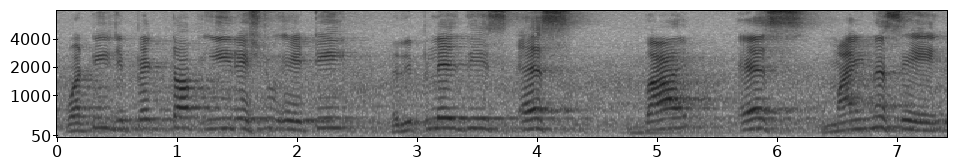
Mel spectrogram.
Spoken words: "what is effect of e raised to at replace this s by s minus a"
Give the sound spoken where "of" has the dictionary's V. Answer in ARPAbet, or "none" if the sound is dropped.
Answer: P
